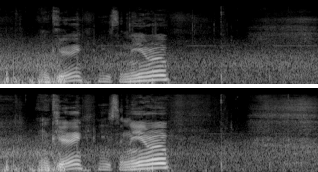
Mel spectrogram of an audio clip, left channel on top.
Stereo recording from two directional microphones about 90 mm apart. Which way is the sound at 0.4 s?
20° right (ahead or behind).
